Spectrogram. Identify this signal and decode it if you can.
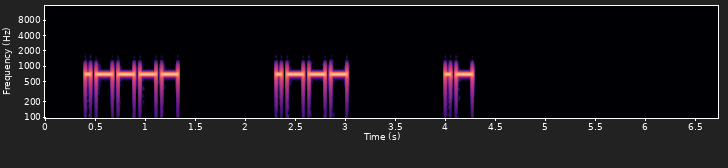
Morse code, heard as a keyed tone, about 22 wpm, spaced as for 8 wpm, 700 Hz. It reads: 1JA
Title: USA Call Signs - 4 Characters - 6x Character Spacing - 22wpm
